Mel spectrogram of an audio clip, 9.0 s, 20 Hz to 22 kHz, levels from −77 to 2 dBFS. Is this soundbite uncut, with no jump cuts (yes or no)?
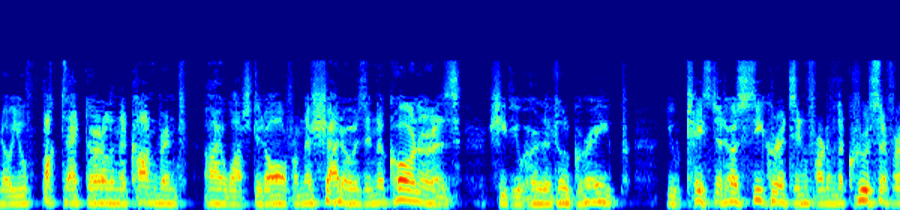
no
